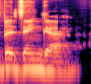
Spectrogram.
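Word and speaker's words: Bezucha: The Family Stone was written and directed by Thomas Bazooka and, or is it it's pronounced Thomas Bazinga. It's Bazinga. Bazinga. I'm sorry to... Yeah, it's Thomas Bazinga.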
